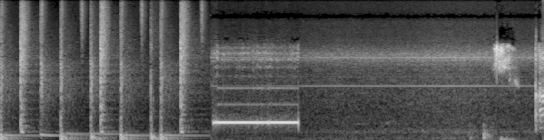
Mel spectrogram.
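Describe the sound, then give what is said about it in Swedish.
A rapid series of telephone dialing beeps as a call is placed to Glenn Strömberg, followed by a steady electronic ringing tone that cuts off, leaving a faint line hum; sounds clear. “Så vi har fått möjlighet att ringa upp Glenn och höra vad han säger om det och ja, prata inför helgens matcher och även se om han har några, några speltips.”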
